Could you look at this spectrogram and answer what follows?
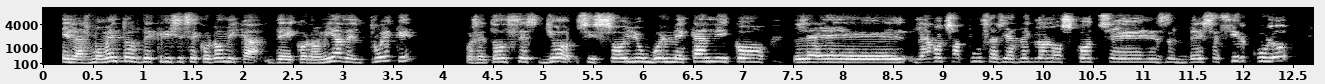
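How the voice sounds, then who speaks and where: Her pitch sits in the medium range, and she talks very slowly. The woman's intonation stays monotone and flat. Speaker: journalist, foreign correspondent. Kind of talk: talk with audience Q&A. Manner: halting.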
